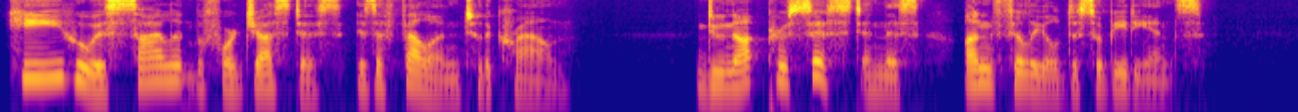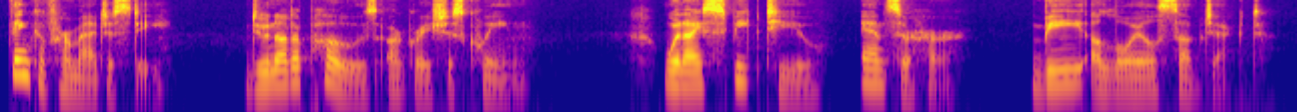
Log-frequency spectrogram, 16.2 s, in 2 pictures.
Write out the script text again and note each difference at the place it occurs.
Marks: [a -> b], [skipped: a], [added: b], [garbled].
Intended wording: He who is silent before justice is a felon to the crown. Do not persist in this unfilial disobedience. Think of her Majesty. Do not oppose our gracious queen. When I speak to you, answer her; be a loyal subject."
He who is silent before justice is a felon to the crown. Do not persist in this unfilial disobedience. Think of her Majesty. Do not oppose our gracious queen. When I speak to you, answer her; be a loyal subject."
